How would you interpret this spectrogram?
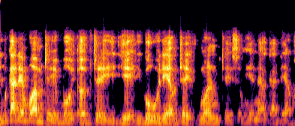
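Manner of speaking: put-on low, gruff old-timer with a cigarette in his mouth; old mechanic voice. Imitating old mechanics who talk with a cigarette, low and gruff. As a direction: drop way down into an old OG's voice. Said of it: "And they talk like this".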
